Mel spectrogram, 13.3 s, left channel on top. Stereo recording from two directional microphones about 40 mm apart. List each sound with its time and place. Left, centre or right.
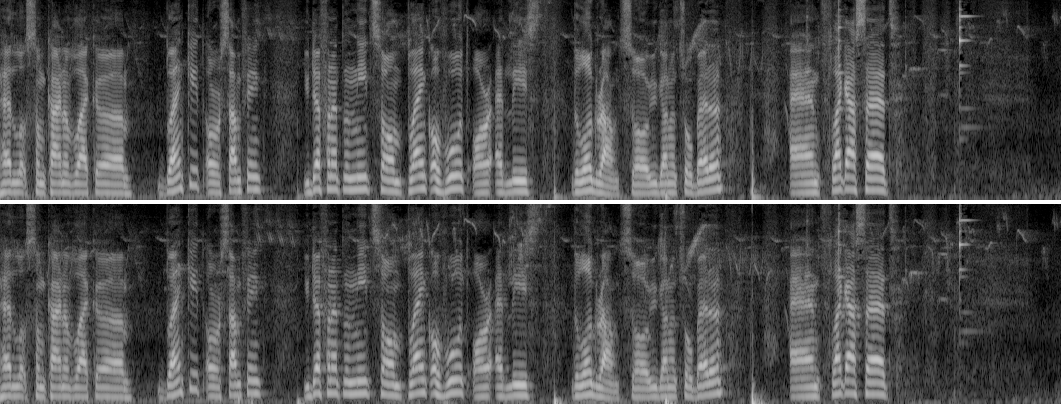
0.0 s speech: left
12.0 s chink: left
